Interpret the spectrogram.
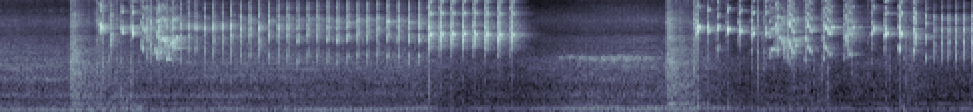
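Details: Agitated lovebird meeting another lovebird gives dense, rasping trills of high chirps in two long runs split by a brief gap, over a steady low hum.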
